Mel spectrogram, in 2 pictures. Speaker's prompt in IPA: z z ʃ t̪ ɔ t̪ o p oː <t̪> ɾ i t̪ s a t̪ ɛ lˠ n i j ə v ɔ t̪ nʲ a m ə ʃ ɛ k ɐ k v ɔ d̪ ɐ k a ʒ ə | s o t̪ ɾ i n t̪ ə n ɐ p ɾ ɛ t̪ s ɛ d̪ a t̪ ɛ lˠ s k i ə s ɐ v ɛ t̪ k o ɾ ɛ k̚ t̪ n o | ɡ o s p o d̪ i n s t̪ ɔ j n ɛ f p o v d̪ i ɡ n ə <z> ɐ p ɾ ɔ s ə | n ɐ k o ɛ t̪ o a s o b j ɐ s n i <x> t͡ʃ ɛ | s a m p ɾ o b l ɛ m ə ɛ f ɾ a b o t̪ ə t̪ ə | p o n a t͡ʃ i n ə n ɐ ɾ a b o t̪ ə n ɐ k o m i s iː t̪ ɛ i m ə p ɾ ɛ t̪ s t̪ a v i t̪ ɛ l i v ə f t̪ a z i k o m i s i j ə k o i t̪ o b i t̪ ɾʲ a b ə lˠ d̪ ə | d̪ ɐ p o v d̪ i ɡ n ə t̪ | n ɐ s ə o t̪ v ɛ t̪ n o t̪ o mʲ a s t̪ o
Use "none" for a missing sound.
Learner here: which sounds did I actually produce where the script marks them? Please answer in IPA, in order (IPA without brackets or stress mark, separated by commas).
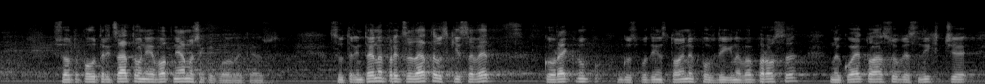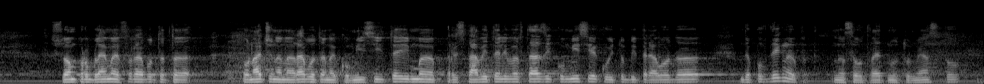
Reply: t̪, v, x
